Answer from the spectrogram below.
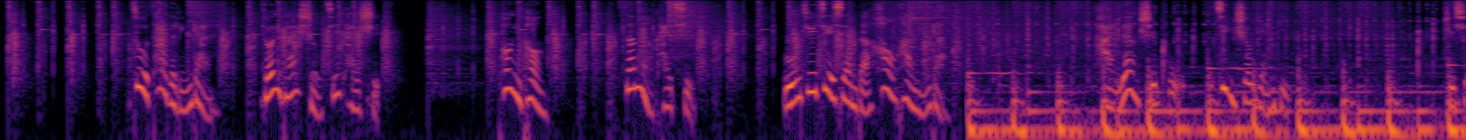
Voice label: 女 广告 家居家电 轻快; 有态度美的

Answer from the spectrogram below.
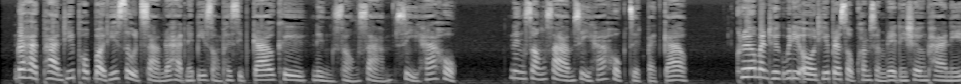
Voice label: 泰语女, 外语; 小语种

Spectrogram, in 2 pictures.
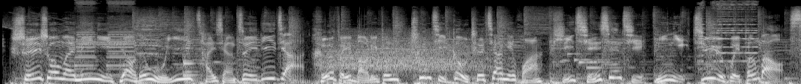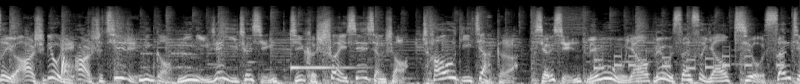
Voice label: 男国 广告 汽车 活力; mini汽车广告

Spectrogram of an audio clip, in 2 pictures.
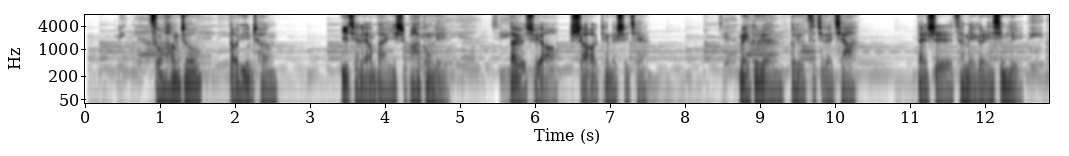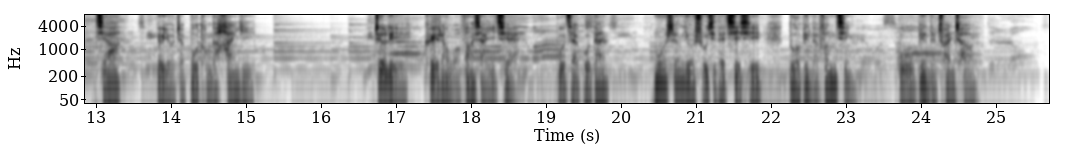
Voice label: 男国 其他 微电影 内心独白

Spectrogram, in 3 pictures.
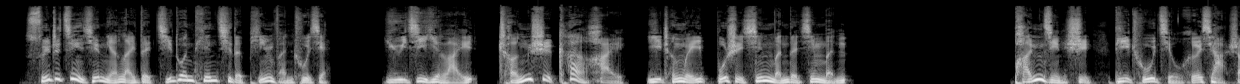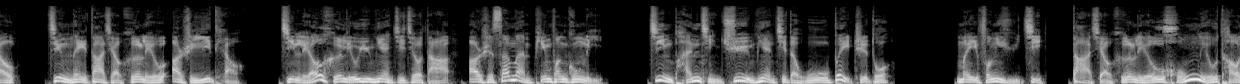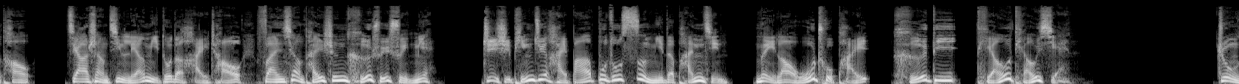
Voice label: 专题, 汇报, 海绵城市建设汇报, 沉稳; 盘锦市海绵城市建设汇报

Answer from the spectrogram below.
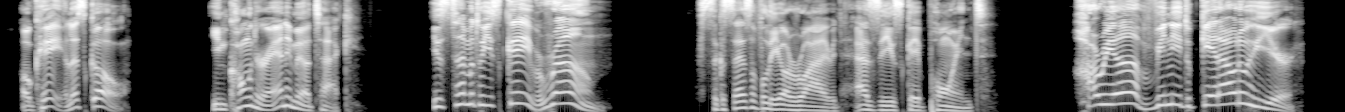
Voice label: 男英 外语 国内英语 游戏

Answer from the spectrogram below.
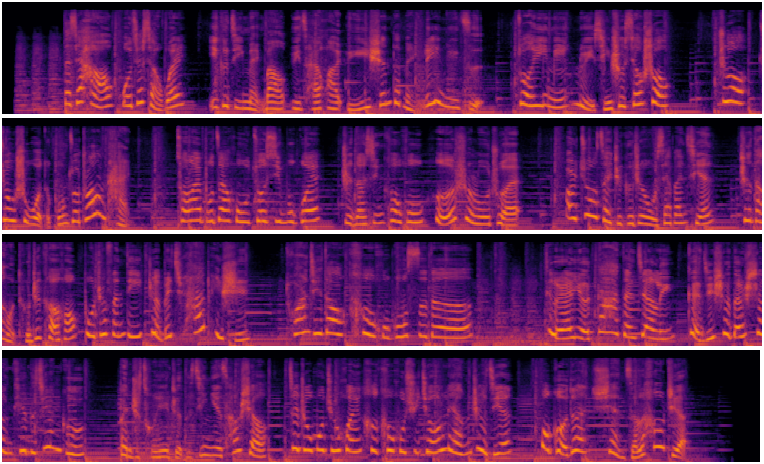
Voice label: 女 宣传片 病毒; 微叮助手

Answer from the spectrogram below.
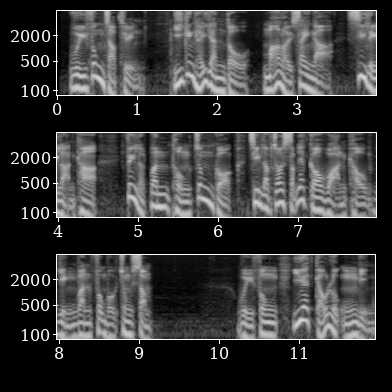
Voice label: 男粤 专题 银行 成熟; 粤语; 汇丰银行专题部分配音

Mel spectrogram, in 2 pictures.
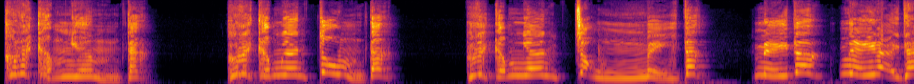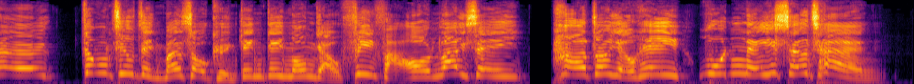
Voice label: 男粤 动画 角色 精灵活泼, 粤语

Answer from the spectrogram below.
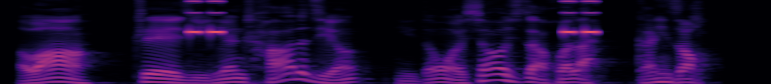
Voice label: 动画 角色 毒贩扮演角色, 男

